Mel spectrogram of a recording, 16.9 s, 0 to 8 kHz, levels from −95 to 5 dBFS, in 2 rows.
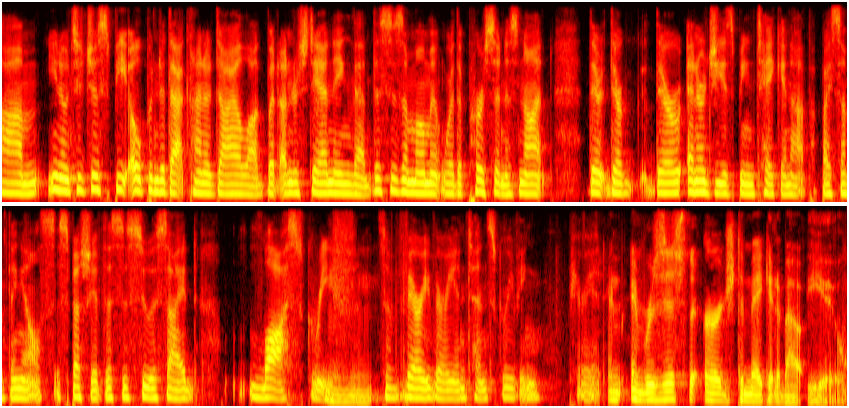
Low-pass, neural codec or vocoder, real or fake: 7.2 kHz; none; real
